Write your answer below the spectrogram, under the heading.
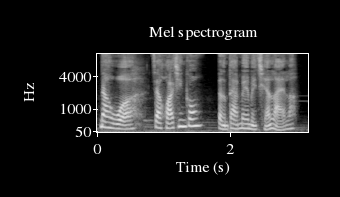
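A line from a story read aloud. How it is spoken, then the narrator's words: Composed, smiling. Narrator (Chinese): 赵云…心头震动，好半晌才稍稍平复，可他面上没有泄露半点情绪，保持微笑说道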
